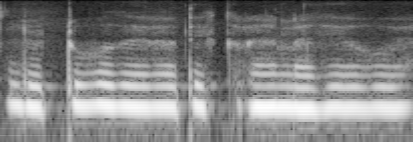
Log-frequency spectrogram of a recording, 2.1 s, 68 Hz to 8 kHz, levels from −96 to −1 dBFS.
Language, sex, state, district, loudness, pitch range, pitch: Hindi, female, Goa, North and South Goa, -11 LUFS, 215-225 Hz, 220 Hz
